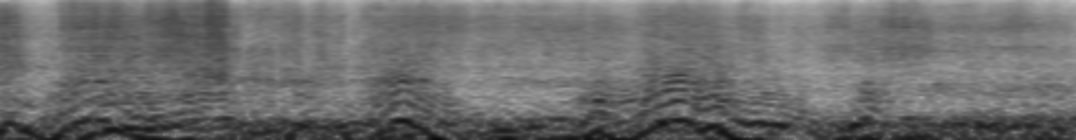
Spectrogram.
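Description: Engines of small demolition-derby cars revving up and down again and again, several at once, in repeated rising and falling surges.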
